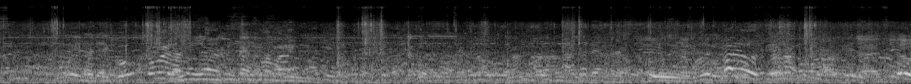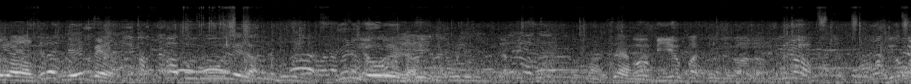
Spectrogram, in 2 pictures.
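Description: Several men talk over one another with animation, close by.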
